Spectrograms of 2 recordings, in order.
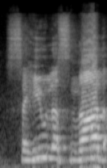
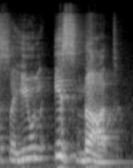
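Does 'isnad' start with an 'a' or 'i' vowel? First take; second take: a; i. First: The last word begins with an 'a' vowel. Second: The last word begins with an 'i' vowel. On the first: The speaker calls it wrong. "मैं अक्सर बोलता था" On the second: The speaker calls it right. "ये लफ्ज है सहीउल इसनाद"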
